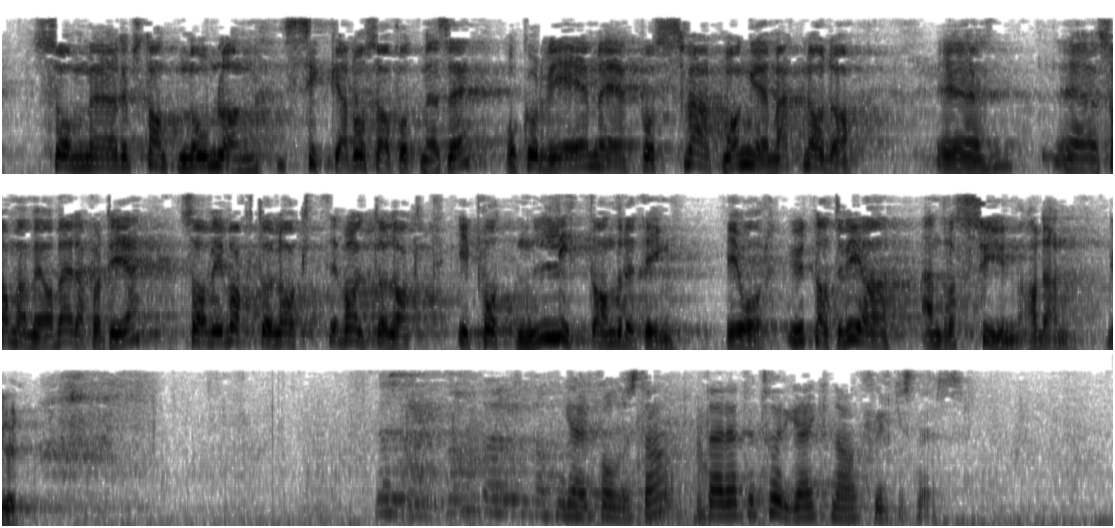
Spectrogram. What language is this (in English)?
Norwegian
